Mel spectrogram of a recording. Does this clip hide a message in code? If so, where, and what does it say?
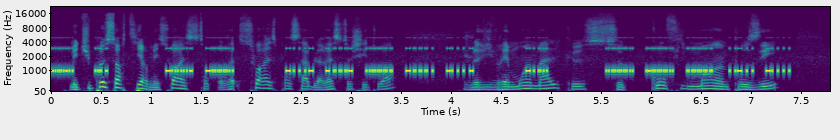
Yes: Hellschreiber (Feld-Hell, 122.5 baud) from 0.0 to 7.4 s, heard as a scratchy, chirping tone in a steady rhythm, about 980 Hz, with speech in French. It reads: … DE HA3FU K S58TL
